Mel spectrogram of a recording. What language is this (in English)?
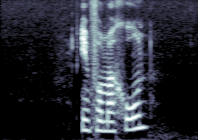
Swedish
